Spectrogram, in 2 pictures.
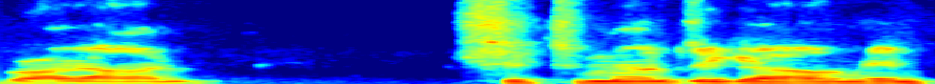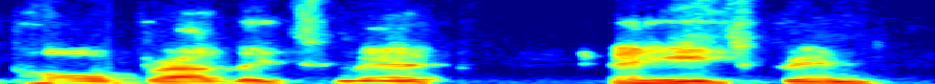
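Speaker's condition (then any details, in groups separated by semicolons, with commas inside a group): Cerebral palsy; from birth, physical disability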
